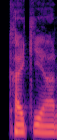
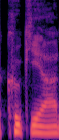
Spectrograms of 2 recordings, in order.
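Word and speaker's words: kykeon: right so you would drink this kikon or kukon depending on how you pronounce it and then you you'd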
